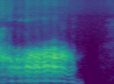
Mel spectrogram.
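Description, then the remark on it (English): A person growls like a dog, a single rough, gravelly snarl lasting about a second, then cutting off into silence. “and he's running around with chain, with like a junkyard chain over his shoulders, and he's like, talking like he's a dog.”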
